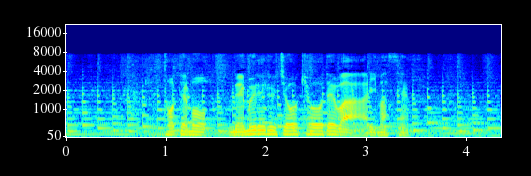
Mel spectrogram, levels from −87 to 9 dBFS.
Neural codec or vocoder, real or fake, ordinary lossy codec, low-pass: none; real; none; none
